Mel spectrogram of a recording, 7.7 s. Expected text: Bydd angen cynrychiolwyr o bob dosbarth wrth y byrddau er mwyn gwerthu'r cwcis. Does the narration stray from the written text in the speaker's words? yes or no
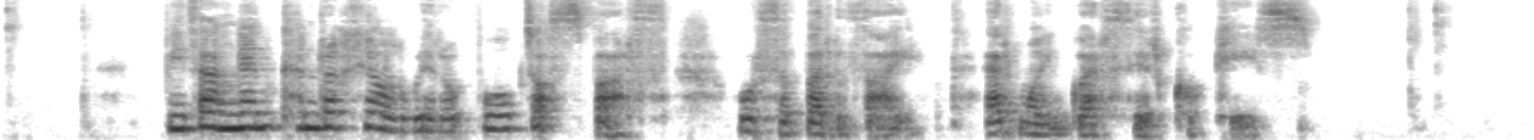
no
